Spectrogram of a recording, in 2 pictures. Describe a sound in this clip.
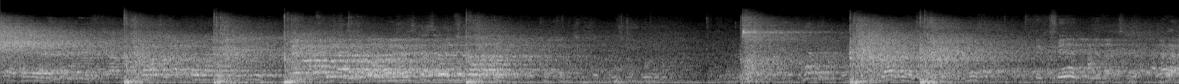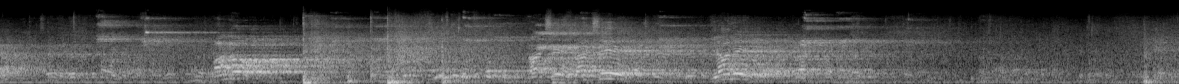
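Men call out and talk across a large echoing hall.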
